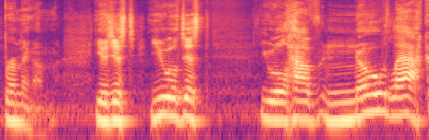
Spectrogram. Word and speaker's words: Birmingham: If you ever feel lonely, VBug, just mispronounce Birmingham in a YouTube video and you'll have people flood to talk to you about how it's actually pronounced Birmingham.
